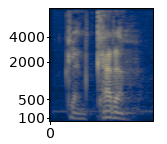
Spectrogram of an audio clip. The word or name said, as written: Glencadam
